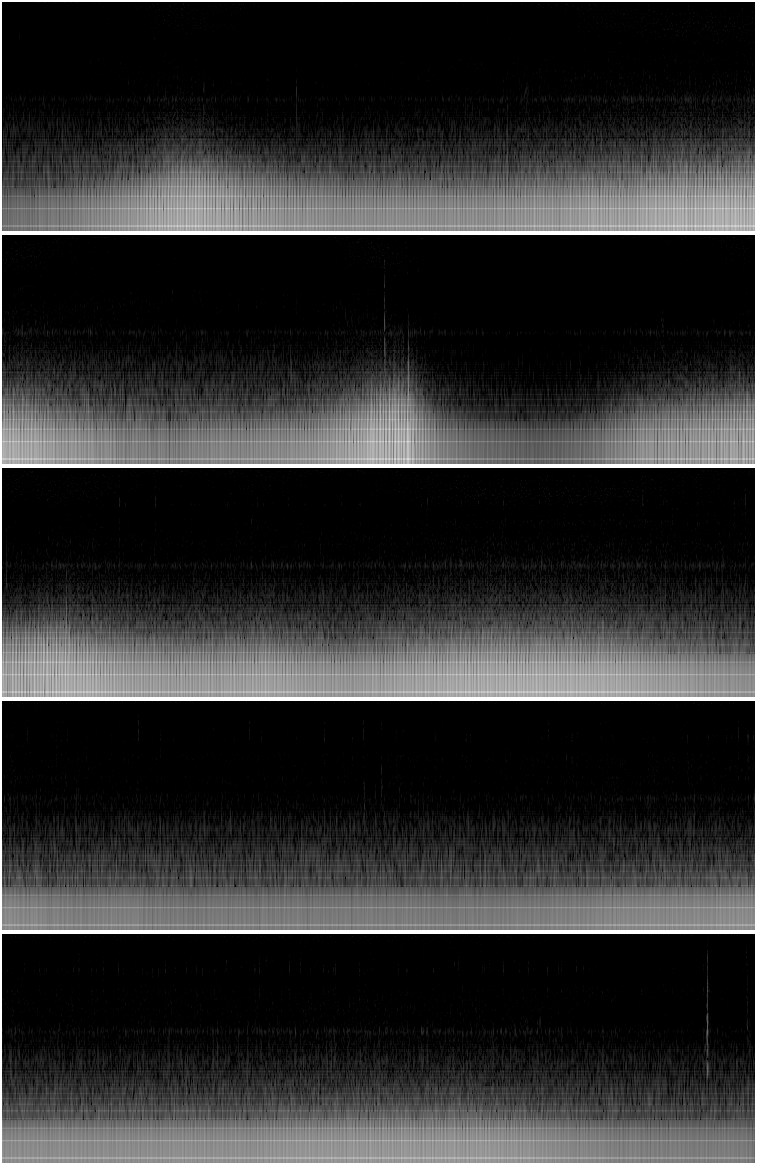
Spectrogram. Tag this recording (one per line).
Fan
Spinning
womp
